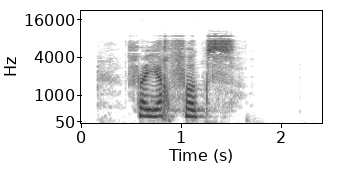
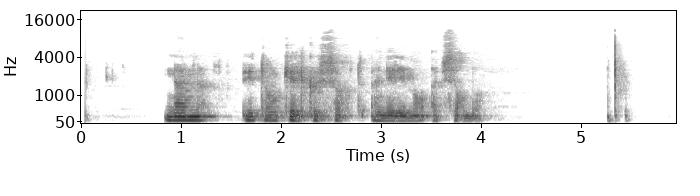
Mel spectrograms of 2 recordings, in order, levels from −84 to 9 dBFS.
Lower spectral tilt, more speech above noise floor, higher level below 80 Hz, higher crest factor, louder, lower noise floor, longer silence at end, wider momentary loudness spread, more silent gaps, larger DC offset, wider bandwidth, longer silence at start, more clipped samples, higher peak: second, -1 dB/octave vs -7 dB/octave; second, 60 dB vs 64 dB; second, -60 dBFS vs -50 dBFS; about the same, 18 dB vs 20 dB; first, -15 LUFS vs -22 LUFS; second, -76 dBFS vs -84 dBFS; first, 0.9 s vs 0.55 s; about the same, 11 LU vs 13 LU; neither; neither; about the same, 10 kHz vs 10.5 kHz; first, 0.45 s vs 0.05 s; neither; first, 0 dBFS vs -4 dBFS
